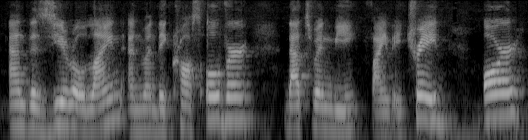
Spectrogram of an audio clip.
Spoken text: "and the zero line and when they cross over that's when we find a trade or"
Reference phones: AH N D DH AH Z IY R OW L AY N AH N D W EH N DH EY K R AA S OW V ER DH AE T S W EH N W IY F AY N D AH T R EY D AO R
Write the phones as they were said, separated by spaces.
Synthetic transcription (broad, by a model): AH N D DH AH Z IY R OW L AY N AH N D W EH N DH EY K R AA S OW V ER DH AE T S W EH N W IY F AY N D AH T R EY D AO R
